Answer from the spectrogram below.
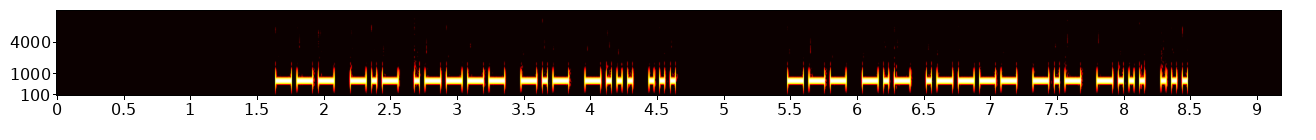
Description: Morse code, heard as a keyed tone, about 30 wpm, 700 Hz. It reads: OK1KBS OK1KBS
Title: DXCC-100 Call Signs - 6 Characters - Repeated 2x - 30wpm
